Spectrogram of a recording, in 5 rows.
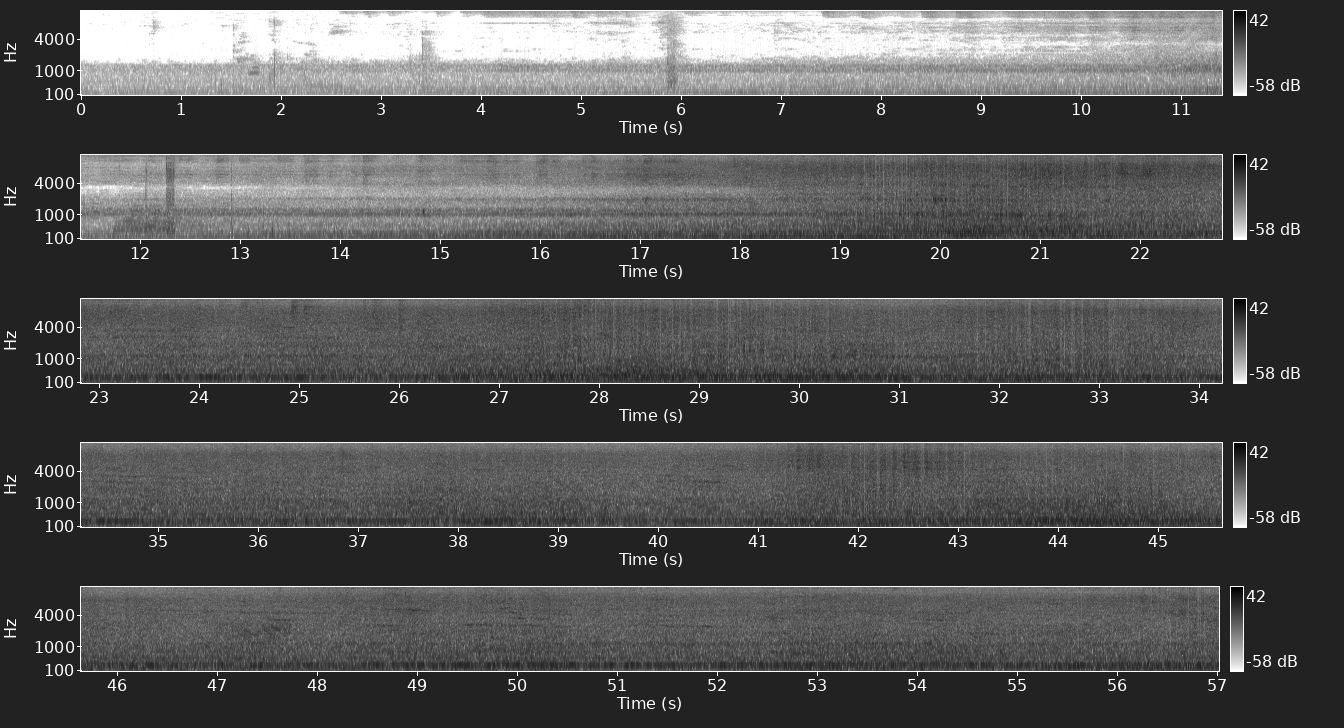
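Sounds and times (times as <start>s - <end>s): freight train wheels clattering on rails: 12.2s - 57.0s.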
